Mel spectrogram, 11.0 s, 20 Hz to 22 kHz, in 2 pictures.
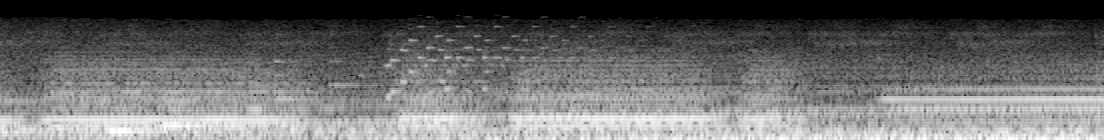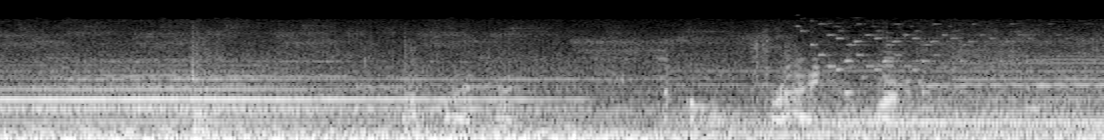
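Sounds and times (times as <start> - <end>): film soundtrack drone: 0.0 - 11.0.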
